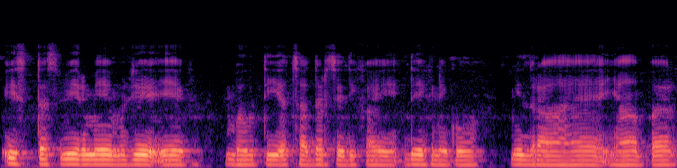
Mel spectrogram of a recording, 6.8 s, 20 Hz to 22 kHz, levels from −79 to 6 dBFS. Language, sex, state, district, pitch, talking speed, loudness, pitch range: Hindi, male, Rajasthan, Bikaner, 110 Hz, 160 wpm, -17 LUFS, 105-115 Hz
